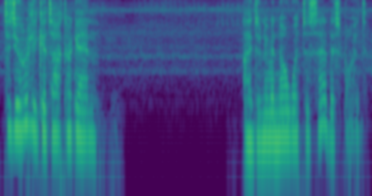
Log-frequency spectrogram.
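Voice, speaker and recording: A woman's voice: medium pitch, normal speed, dark tone, breathy edge, dry recording, close to an everyday voice. A woman playing a possessive, teasing harpy healer who scolds fondly in an ASMR roleplay. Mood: exasperated, scolding. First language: Italian.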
